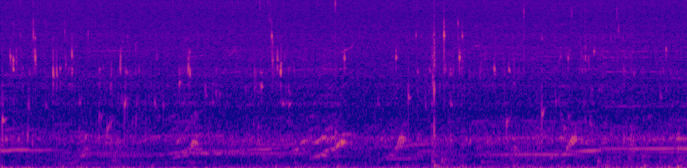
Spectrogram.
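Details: Whale heard underwater off Maui on a GoPro: soft, sustained moans mixed with quick rising and falling sweeps and chirps, fairly quiet beneath a low gurgling rumble of water.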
